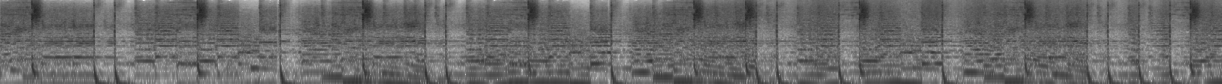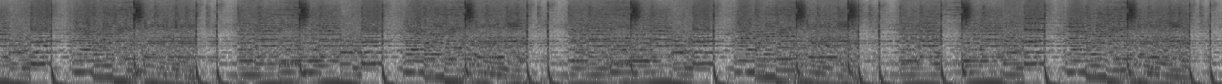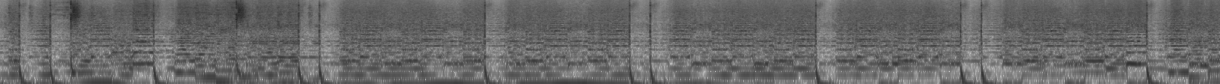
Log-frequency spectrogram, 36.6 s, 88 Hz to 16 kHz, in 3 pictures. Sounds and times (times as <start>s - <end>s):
Dubstep: 0.0s - 36.6s.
